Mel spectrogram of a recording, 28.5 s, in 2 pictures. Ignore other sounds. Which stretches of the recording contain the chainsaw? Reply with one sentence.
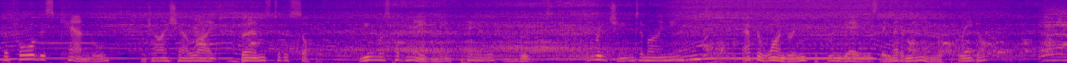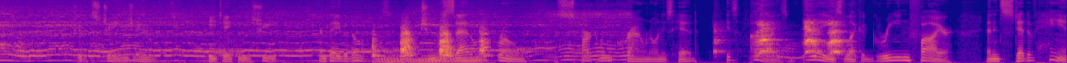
The chainsaw can be heard from 0.0 to 22.7 s.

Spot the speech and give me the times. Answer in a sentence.
The speech can be heard from 0.0 to 13.2 s and from 15.2 to 28.4 s.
